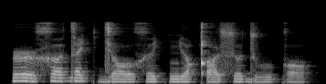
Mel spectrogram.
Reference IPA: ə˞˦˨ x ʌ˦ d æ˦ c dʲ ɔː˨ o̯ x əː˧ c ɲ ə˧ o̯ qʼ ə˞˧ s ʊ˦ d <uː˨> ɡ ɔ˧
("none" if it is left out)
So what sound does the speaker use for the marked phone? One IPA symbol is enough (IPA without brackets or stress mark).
uː˨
